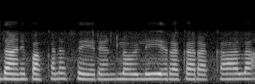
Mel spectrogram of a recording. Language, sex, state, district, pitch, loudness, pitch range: Telugu, female, Andhra Pradesh, Visakhapatnam, 245 Hz, -19 LUFS, 240-250 Hz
